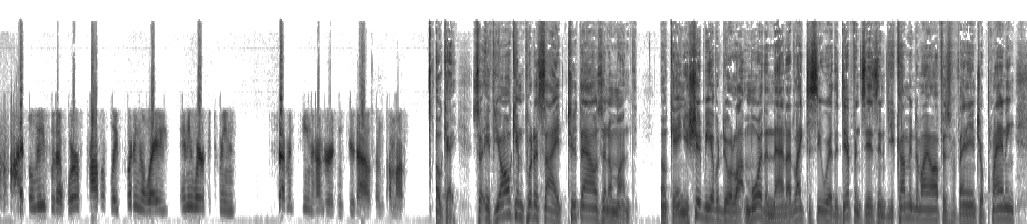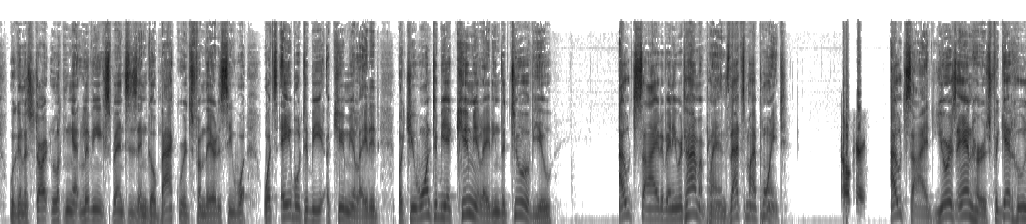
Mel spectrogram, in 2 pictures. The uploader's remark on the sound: Financial planning call-in show.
